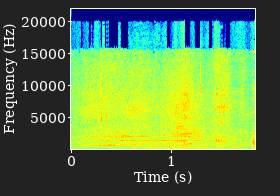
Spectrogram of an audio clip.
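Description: A car fitted with an added air compressor accelerates along a road closed to traffic, its engine note rising steadily with a strong continuous drone close by.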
